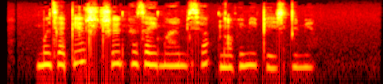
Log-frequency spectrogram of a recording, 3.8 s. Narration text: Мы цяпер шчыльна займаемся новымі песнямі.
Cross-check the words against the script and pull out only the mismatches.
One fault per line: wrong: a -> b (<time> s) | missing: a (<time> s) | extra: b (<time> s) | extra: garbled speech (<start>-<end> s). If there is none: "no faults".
no faults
